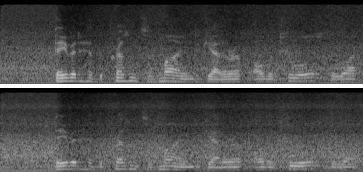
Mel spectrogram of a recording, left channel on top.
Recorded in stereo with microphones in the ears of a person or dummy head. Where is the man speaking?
40° left (ahead or behind), 0.8 m; by 3.5 s 35° left (ahead or behind), 2.5 m.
